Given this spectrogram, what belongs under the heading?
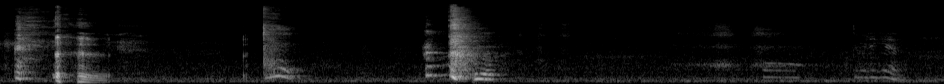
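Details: Mother's sneezes and her baby boy imitating them: several sharp sneeze-like bursts, then the infant's soft babbling imitation; sneezing.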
